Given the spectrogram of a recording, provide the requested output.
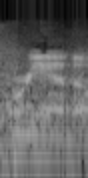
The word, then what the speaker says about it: Brianna: And her name is pronounced Brianna.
